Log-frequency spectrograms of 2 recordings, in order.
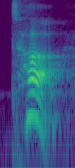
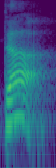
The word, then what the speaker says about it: to: one being two so natives will rarely fully pronounce the word to instead we will reduce it to ta or if it comes after a word ending in a vowel or a d we'll say duh and just a note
